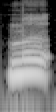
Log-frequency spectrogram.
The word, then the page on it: mu: Japanese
